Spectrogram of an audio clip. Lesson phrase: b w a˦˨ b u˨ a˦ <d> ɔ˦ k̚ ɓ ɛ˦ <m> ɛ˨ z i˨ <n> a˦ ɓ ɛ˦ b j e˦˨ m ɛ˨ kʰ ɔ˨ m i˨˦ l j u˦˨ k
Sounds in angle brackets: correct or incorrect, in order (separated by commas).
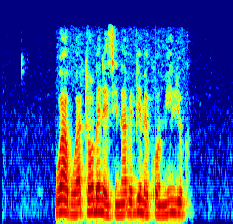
incorrect, incorrect, correct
